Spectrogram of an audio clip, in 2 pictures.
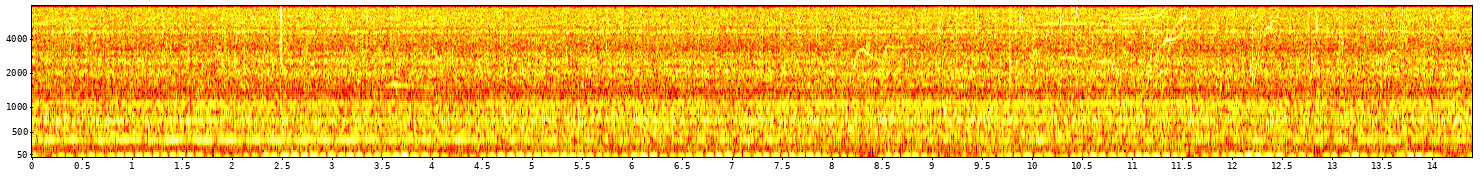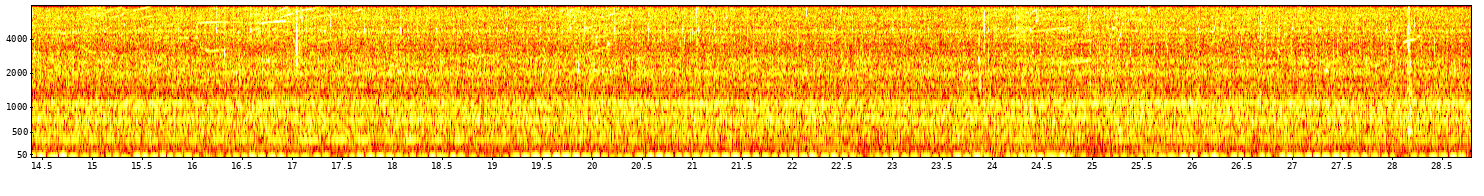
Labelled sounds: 8.1	9.2	killer whale, southern Alaska resident, 2.2 to 8.0 kHz
10.0	12.6	killer whale, southern Alaska resident, 2.8 to 8.0 kHz
14.8	15.7	killer whale, southern Alaska resident, 5.0 to 8.0 kHz
16.6	17.8	killer whale, southern Alaska resident, 5.0 to 8.0 kHz
18.8	19.2	killer whale, southern Alaska resident, 2.3 to 4.1 kHz
19.6	20.5	killer whale, southern Alaska resident, 2.6 to 8.0 kHz
24.1	25.1	killer whale, southern Alaska resident, 3.1 to 8.0 kHz
26.5	28.1	killer whale, southern Alaska resident, 2.7 to 7.4 kHz

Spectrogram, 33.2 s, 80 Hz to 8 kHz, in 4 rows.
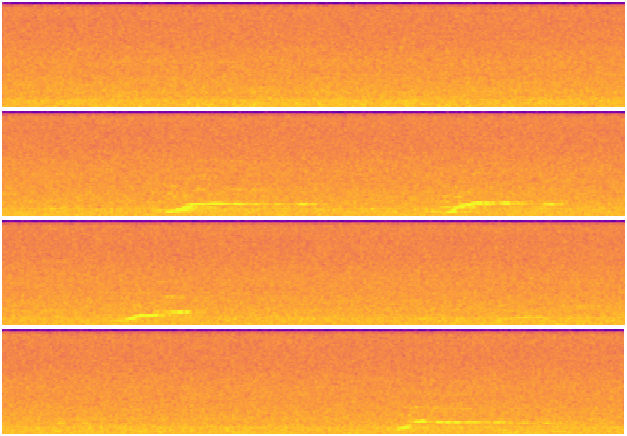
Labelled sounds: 10.8	11.6	humpback whale, 0.93 to 1.2 kHz
14.3	14.9	humpback whale, 0.80 to 1.2 kHz
18.3	19.2	humpback whale, 0.80 to 2.3 kHz
30.7	31.2	humpback whale, 0.96 to 1.1 kHz

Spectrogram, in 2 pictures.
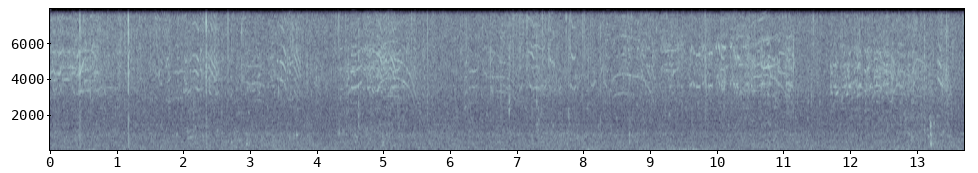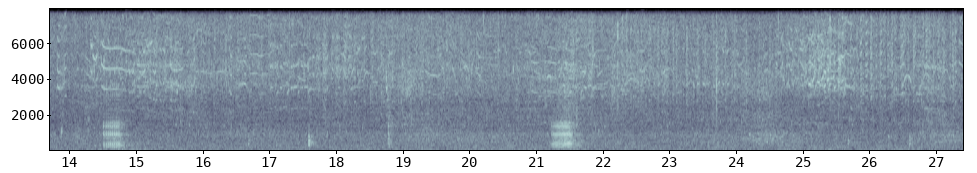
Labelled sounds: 0.8	1.0	Pacific white-sided dolphin, 3.4 to 3.6 kHz
2.9	3.2	Pacific white-sided dolphin, 3.7 to 4.8 kHz
4.5	5.4	Pacific white-sided dolphin, 2.9 to 5.9 kHz
6.5	6.9	Pacific white-sided dolphin, 4.1 to 4.2 kHz
8.4	9.5	Pacific white-sided dolphin, 3.8 to 6.5 kHz
10.6	10.9	Pacific white-sided dolphin, 5.9 to 6.5 kHz
11.9	12.1	Pacific white-sided dolphin, 3.5 to 4.0 kHz
14.4	15.0	croaking sound likely from a nearby submerged object, 4.2 to 6.2 kHz
14.5	15.0	Pacific white-sided dolphin, 0.88 to 8.0 kHz
15.5	15.7	Pacific white-sided dolphin, 3.4 to 3.9 kHz
16.7	17.7	Pacific white-sided dolphin, 3.3 to 6.2 kHz
19.3	19.6	Pacific white-sided dolphin, 4.1 to 4.5 kHz
21.1	21.4	croaking sound likely from a nearby submerged object, 4.8 to 5.1 kHz
21.2	22.6	Pacific white-sided dolphin, 1.3 to 5.7 kHz
25.0	25.7	Pacific white-sided dolphin, 3.5 to 6.9 kHz
26.8	27.1	Pacific white-sided dolphin, 4.6 to 4.9 kHz

